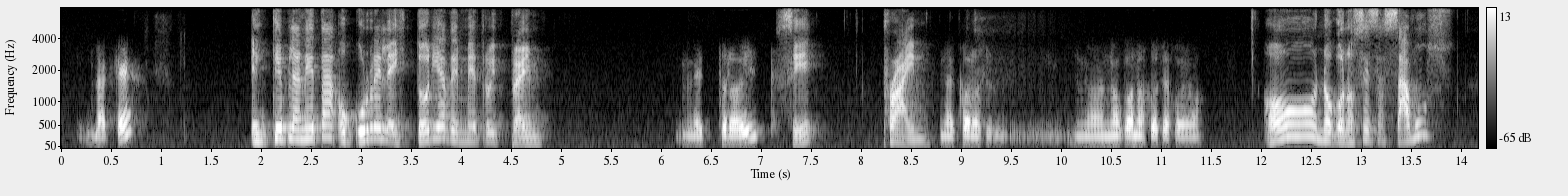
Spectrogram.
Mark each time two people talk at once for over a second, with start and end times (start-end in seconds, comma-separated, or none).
none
